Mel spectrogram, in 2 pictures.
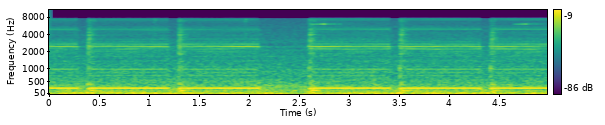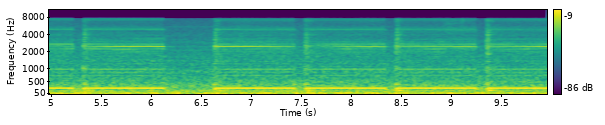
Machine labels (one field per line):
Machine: slide rail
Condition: normal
